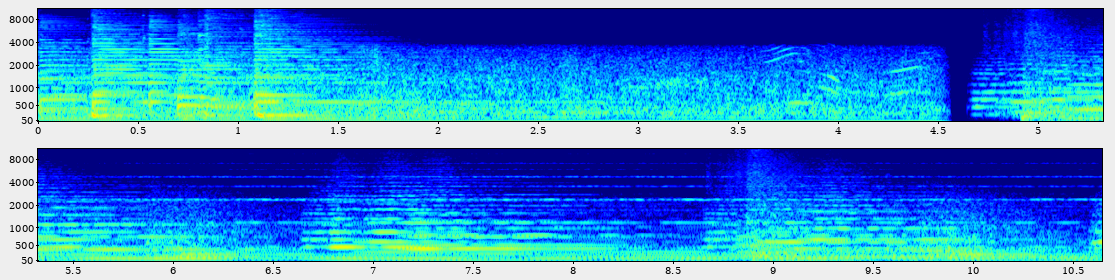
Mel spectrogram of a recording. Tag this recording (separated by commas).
Vehicle, Water vehicle, Theme music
